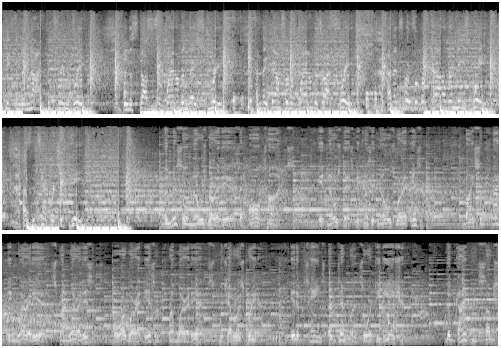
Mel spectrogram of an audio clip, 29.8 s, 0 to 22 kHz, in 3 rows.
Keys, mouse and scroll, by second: 1.4 click, 4.3-5.5 typing, 6.2 click, 8.3 KP_0, 8.6 click, 9.8 click, 11.2-11.9 typing, 12.1 Return, 15.1 click, 16.0 KP_0, 16.2 Return, 17.5 click, 19.6 right click, 20.2 click, 22.8 click, 22.8 KP_5, 23.5 click, 23.7 KP_0, 24.1 Return, 24.3-29.8 drag.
